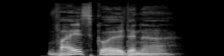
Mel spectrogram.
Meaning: inflection of weißgolden: 1. strong/mixed nominative masculine singular 2. strong genitive/dative feminine singular 3. strong genitive plural
- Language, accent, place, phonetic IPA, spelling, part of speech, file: German, Germany, Berlin, [ˈvaɪ̯sˌɡɔldənɐ], weißgoldener, adjective, De-weißgoldener.ogg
